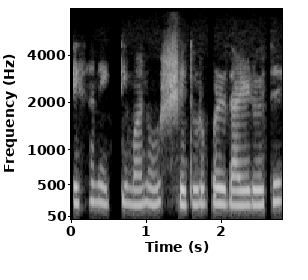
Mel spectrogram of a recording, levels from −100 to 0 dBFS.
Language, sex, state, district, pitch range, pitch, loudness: Bengali, female, West Bengal, Dakshin Dinajpur, 215-240 Hz, 225 Hz, -28 LUFS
